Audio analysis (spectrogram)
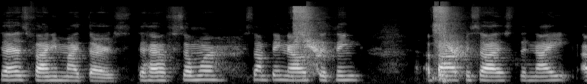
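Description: A person reading aloud from a book sneezes twice, giving sharp bursts that break into the steady, close-up reading voice.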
